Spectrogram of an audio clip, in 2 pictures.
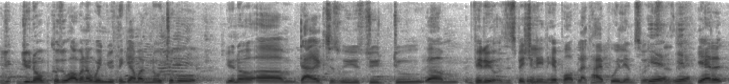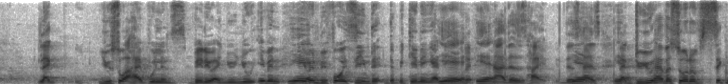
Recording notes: TheDojo Podcast headed down to Ficksburg for The Cherry Film Festival, in between all screenings, panel discussions and workshops we got to Podding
